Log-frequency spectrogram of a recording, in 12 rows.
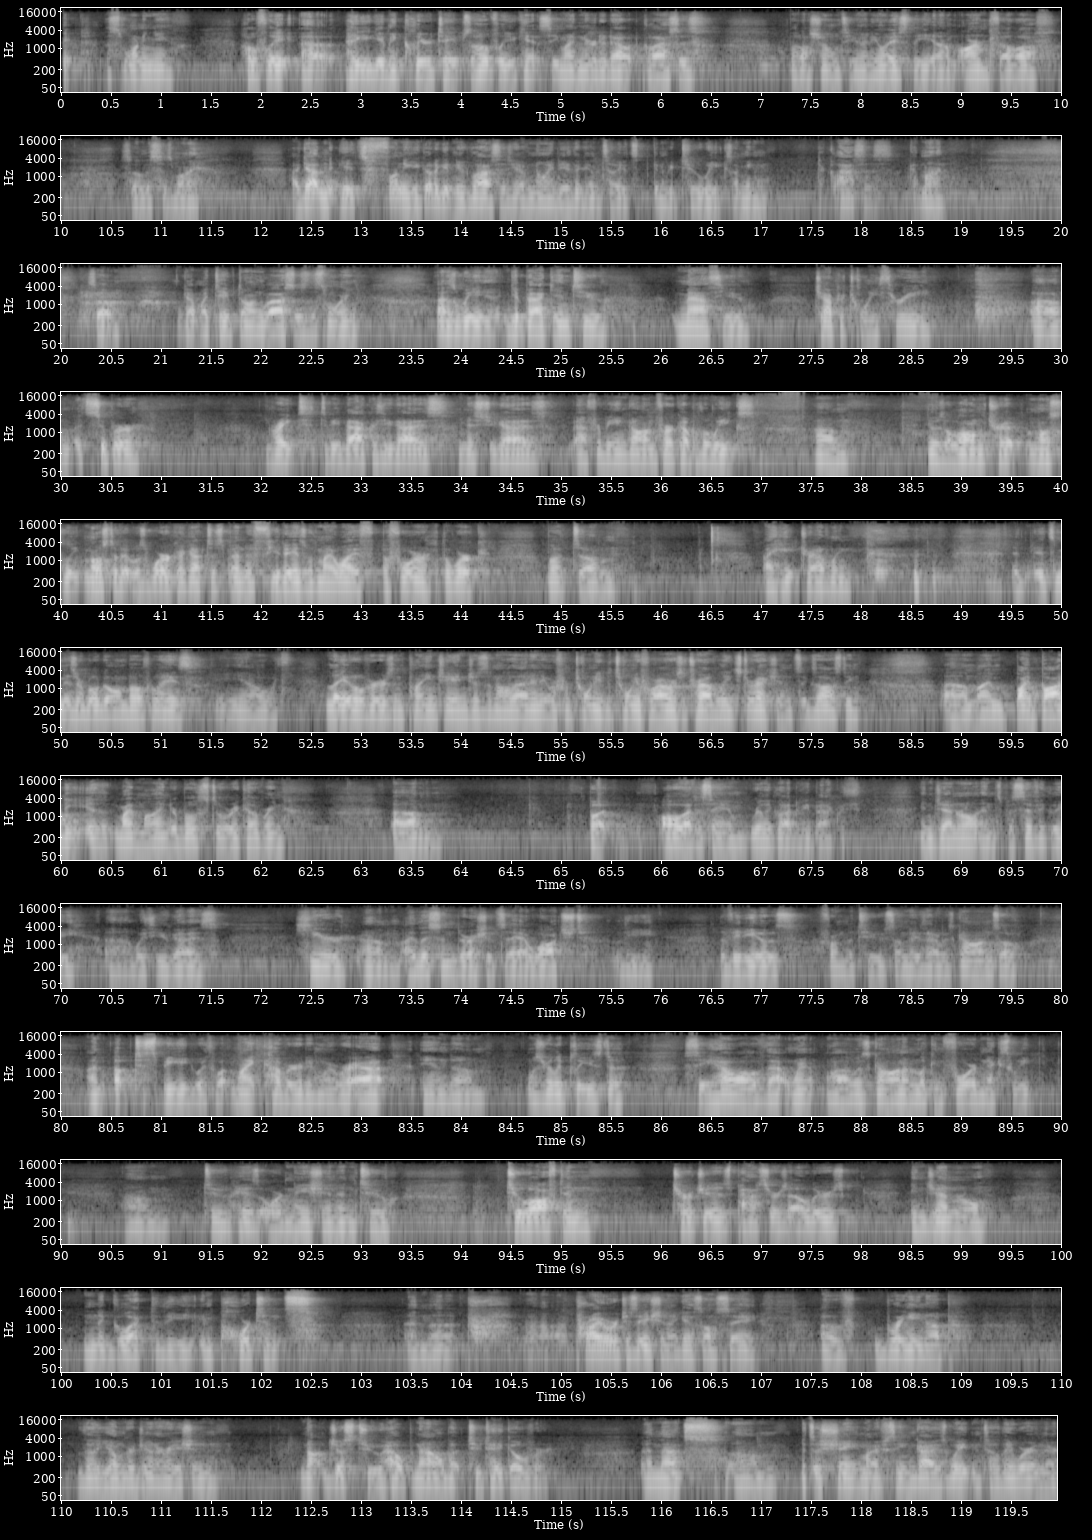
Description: A message from the series "Matthew." Matthew 24:36-51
